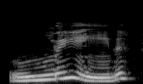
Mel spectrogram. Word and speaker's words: lean: You can hear that with lean, we have a long E sound. It can't be an open syllable E because we have to have an N on the end. It could be magic E, couldn't it? Or EE, but lean is an EA.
